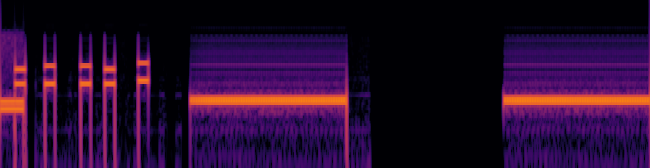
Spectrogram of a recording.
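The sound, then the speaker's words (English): A quick series of touch-tone beeps dials a woman's phone number, followed by a steady ringback tone that sounds for a second and a half, pauses in silence, then starts ringing again. “I'm going to dial her phone number right now, see if we can get her on the phone, and find out why she's not calling you back, okay?”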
